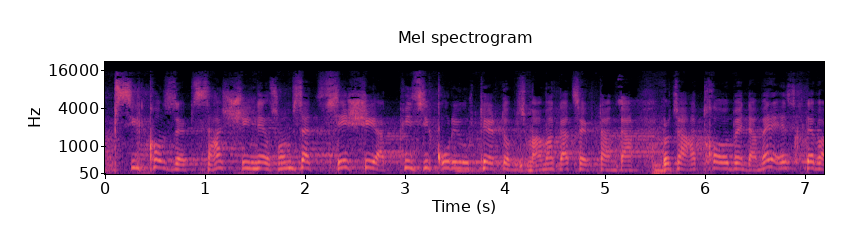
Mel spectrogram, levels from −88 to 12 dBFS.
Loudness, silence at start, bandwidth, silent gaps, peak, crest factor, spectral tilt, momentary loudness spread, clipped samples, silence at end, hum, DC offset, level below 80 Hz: -24 LUFS; 0 s; 16 kHz; none; -6 dBFS; 18 dB; -3.5 dB/octave; 4 LU; under 0.1%; 0 s; none; under 0.1%; -48 dBFS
